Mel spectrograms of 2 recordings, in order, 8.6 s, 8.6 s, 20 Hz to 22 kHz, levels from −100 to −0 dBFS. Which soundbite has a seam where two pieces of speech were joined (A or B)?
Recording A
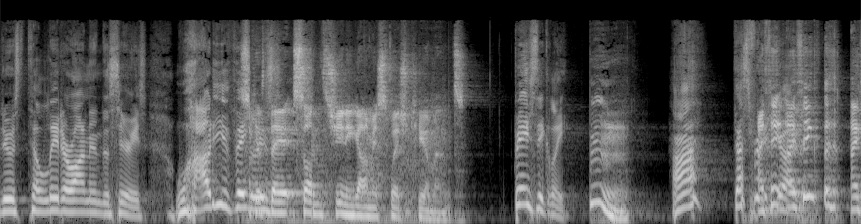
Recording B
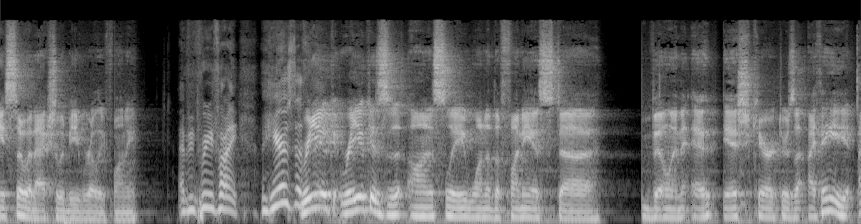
A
